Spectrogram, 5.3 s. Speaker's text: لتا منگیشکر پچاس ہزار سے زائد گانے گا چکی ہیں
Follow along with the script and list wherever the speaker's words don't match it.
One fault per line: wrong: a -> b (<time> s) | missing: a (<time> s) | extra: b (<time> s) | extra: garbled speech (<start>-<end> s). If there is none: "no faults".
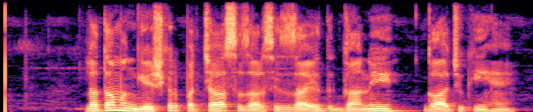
no faults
